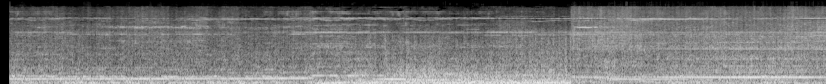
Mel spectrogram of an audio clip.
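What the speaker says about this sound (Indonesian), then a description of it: "Enzo yang khawatir dengan Alessia, dia pun menghentikan kereta tersebut dengan kekuatannya." Loud, continuous metallic squealing of a mini train's wheels on rails as it brakes to a stop, with a rumbling undertone, pitch shifting as the cars slow down.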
